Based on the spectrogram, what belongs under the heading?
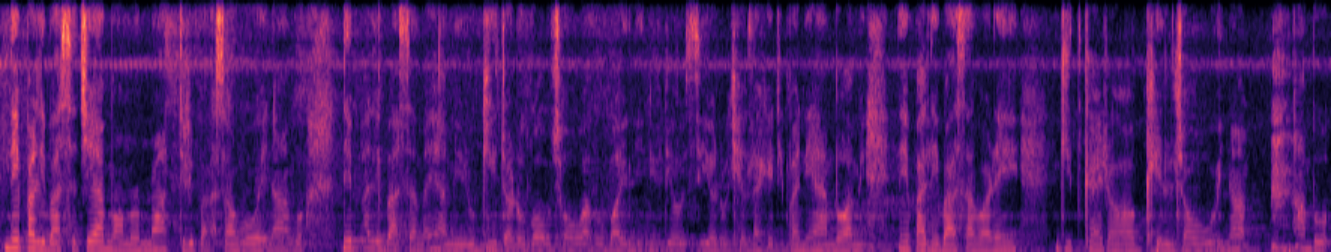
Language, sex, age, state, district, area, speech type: Nepali, female, 18-30, West Bengal, Kalimpong, rural, spontaneous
